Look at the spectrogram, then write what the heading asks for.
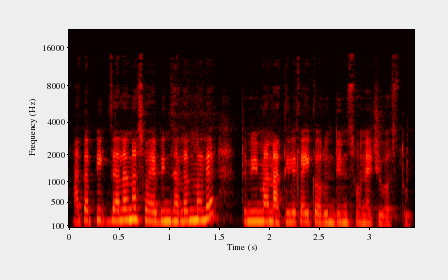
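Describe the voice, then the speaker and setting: A man voicing a humble, gentle village grandfather in a cartoon family drama, with a Varhadi Marathi accent. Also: fairly high pitch, very fast, phone-quality sound, close to an everyday voice. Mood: regretful. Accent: Varhadi (Vidarbha) Marathi.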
